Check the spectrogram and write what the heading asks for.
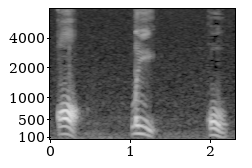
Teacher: जुबान की जड़ ऊपर नरम हिस्से पर जो है वो नरम हिस्सा शुरू होता है, वहां तालु का, वो तालु ही होता है ऊपर प्लेट, तो वहां पर लग दिया कौ। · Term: कौफ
